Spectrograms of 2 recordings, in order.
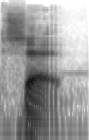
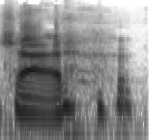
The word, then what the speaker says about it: Chet: I like Chet. I've said that many times. No, you're right. You said it right. I think I said Chad.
